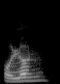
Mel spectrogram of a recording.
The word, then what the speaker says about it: holón: combinación de un jolón no en inglés es más fácil no pronunciar aquí en español es como un holón no O sea si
